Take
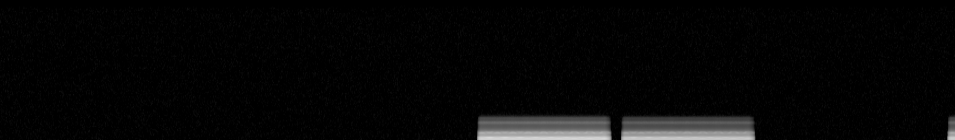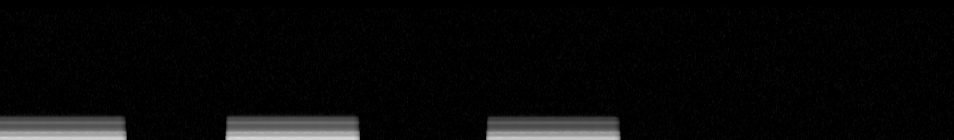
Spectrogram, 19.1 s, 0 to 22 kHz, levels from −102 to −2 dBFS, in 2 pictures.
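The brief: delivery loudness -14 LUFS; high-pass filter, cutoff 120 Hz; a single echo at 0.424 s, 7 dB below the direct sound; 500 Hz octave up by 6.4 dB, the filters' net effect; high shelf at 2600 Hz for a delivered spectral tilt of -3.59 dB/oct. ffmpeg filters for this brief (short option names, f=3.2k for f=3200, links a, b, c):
-af "highpass=120,equalizer=f=500:t=o:g=7,highshelf=f=2.6k:g=7.5,aecho=1:1:424:0.447,volume=3.5dB"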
